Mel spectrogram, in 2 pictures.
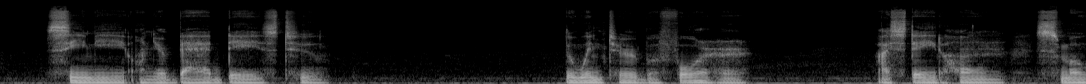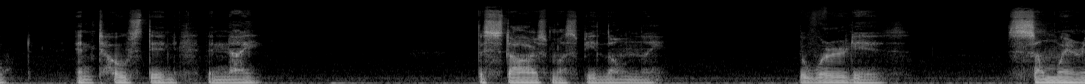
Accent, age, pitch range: American, 30-49, 70-80 Hz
